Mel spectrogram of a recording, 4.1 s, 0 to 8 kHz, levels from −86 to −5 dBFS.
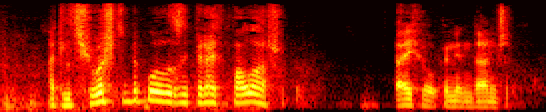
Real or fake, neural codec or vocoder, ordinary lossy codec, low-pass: fake; codec, 16 kHz in and 24 kHz out, 0.8 kbps, FocalCodec, streaming, 65536 codes; MP3, 32 kbps; 7.2 kHz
